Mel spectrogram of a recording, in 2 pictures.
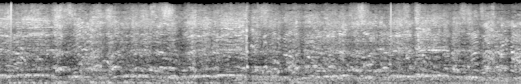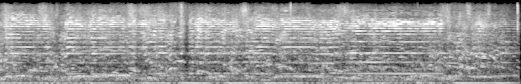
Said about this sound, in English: Sounds of angry NDC supporters at the Electoral Commission headquarters in the Asante Regional Capital, Kumasi, where clash with the police left shattered glasses at the EC offices.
